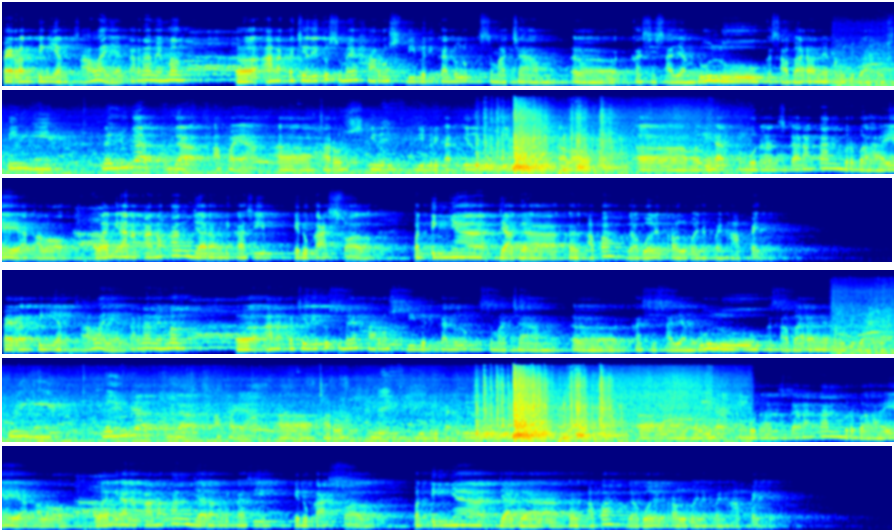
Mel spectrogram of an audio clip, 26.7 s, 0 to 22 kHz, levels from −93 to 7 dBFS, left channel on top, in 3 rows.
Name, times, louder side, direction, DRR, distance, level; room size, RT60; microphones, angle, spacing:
voice 1, 0.0-1.8 2.3-14.8 15.2-18.4 18.7-20.5 20.8-21.5 22.0-25.4, left 2 dB, 40° left, -1 dB, 1.8 m, -34 dB
voice 2, 1.8-2.4 8.0-8.5 18.5-19.5, left 2 dB, 15° left, -5 dB, 7.2 m, -42 dB
sound 1, 8.3-16.4, right 5 dB, 65° right, 0.7 m, -30 dB
24.0 x 12.5 x 9.9 m, 1.4 s
head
